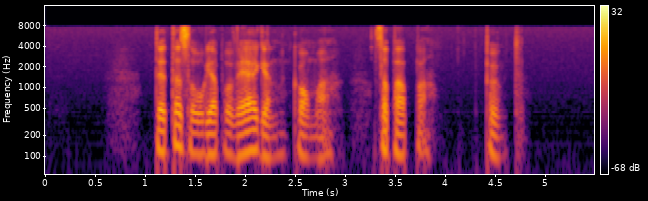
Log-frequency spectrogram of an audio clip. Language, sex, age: Swedish, male, 46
